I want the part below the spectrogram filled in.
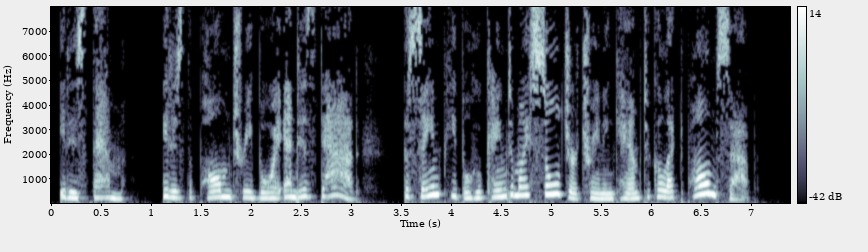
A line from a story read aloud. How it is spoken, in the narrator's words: whisper quietly to her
